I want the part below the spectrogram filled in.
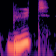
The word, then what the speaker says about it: BUT: Anyway, so this place was publicising that they're, it's called Boot for anyone who is in France and knows that B-U-T, but it's called Boot. Pronounced Boot,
